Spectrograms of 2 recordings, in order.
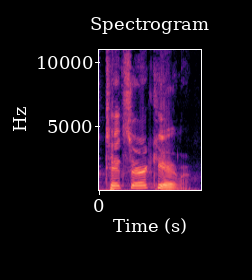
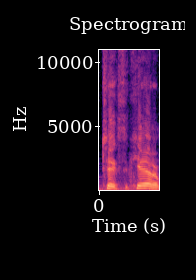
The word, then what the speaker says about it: Texarkana: I'm going as far as Texarkana. And I have to say it that way because that's how they say it in the movies. Everybody knows that's not how you say it when you're from here.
